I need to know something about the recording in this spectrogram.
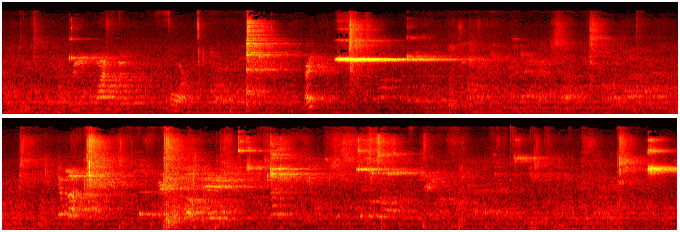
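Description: Floorball sticks clack against a plastic ball.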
